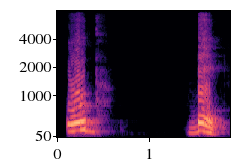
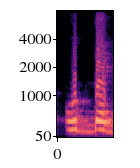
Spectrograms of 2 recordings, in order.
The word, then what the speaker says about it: উদ্বেগ: আর বাস্তু মুক্তাক্ষর তো আমরা এই শব্দটা এভাবে উচ্চারণ করতে পারি বা লিখতে পারি উদ্বাস্তু আছে উদ বেগ এই শব্দটাকে আমরা কখনো উদ্বেগ বলি না যদিও বলা হয়েছিল যে ব ফলা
